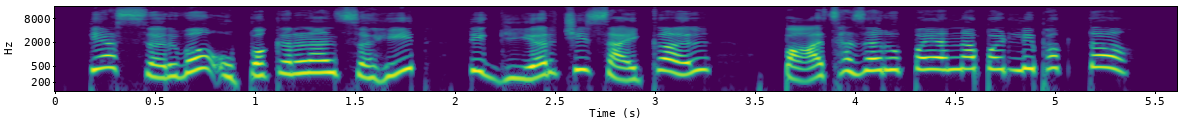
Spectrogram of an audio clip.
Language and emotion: Marathi, surprised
